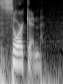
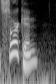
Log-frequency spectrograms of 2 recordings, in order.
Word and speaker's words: Sorkin: a sample um and sorkin rhymes with porkin parking is making pork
